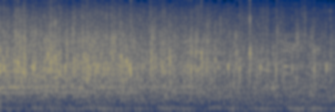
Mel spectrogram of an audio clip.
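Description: Audience applause fills a large outdoor annual function ceremony for an FM radio station in Nepal, a steady loud wash of crowd clapping and cheering with a low rhythmic thump of music or drums underneath.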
